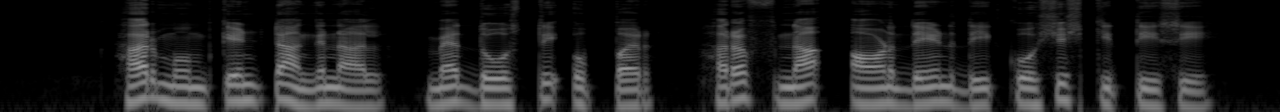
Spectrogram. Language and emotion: Punjabi, neutral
